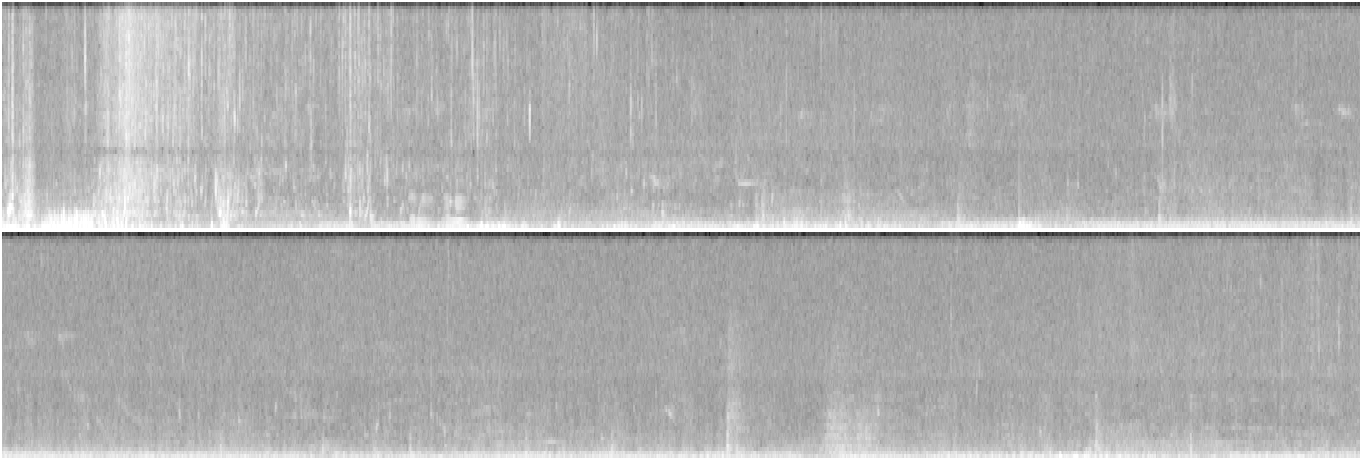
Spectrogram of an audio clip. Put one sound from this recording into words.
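Water splashes as a net is dragged through shallow water.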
